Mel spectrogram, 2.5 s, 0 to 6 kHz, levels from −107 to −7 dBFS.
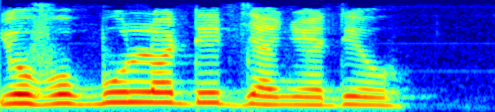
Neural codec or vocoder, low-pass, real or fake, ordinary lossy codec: none; 5.4 kHz; real; AAC, 48 kbps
